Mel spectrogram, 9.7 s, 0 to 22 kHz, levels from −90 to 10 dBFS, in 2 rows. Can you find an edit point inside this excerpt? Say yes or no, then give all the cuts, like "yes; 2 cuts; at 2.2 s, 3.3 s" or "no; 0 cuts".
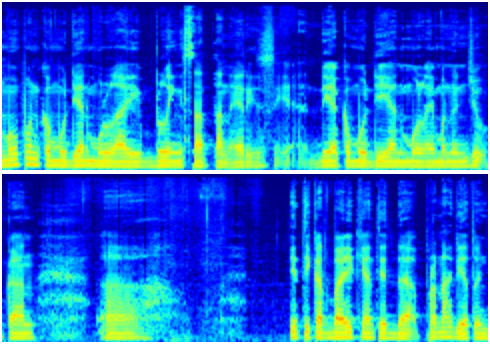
no; 0 cuts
